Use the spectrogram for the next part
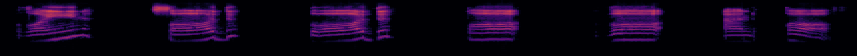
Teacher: The 7 heavy letters are the letter kha, and you notice that I kind of have a rounder mouth, and I am reading them with a raised tongue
